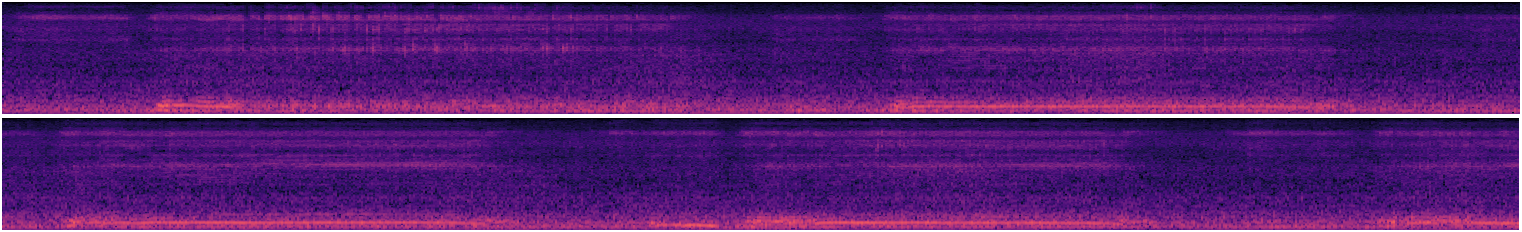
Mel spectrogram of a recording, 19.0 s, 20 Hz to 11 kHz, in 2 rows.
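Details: Snoring: loud, regular rattling snores on each breath, about four in 19 seconds, over steady room hum.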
